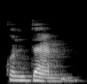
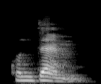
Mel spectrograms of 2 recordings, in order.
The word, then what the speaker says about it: condemn: h silent honor يدين condemn ال n silent condemn يتغاضى عن overlook overlook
